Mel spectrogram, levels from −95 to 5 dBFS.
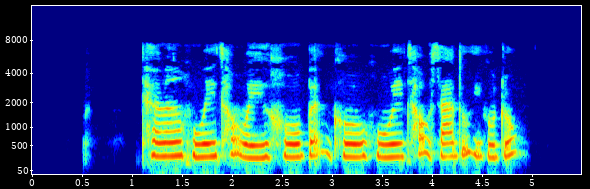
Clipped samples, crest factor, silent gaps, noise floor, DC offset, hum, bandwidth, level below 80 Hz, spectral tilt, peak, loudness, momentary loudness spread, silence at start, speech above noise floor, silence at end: under 0.1%; 14 dB; none; -88 dBFS; under 0.1%; none; 7.6 kHz; -60 dBFS; -5 dB/octave; -2 dBFS; -15 LUFS; 8 LU; 1.1 s; 74 dB; 0.65 s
